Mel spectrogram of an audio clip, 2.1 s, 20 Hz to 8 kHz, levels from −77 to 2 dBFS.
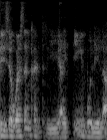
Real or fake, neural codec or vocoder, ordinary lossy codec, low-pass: fake; codec, 16 kHz, 6 kbps, DAC; none; none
